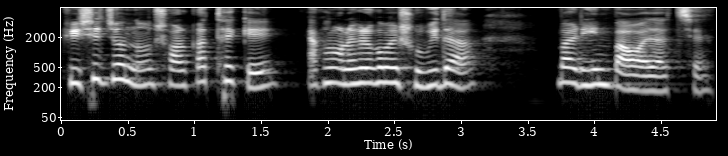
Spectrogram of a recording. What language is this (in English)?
Bangla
